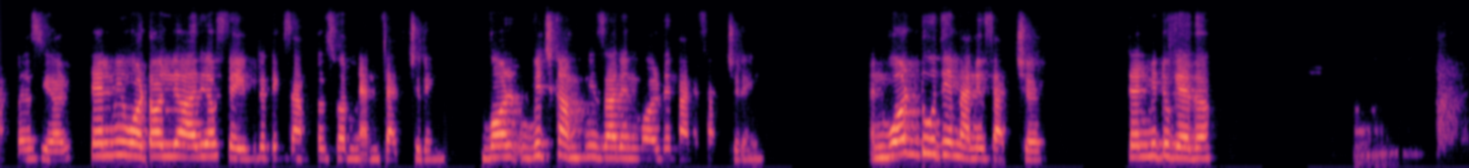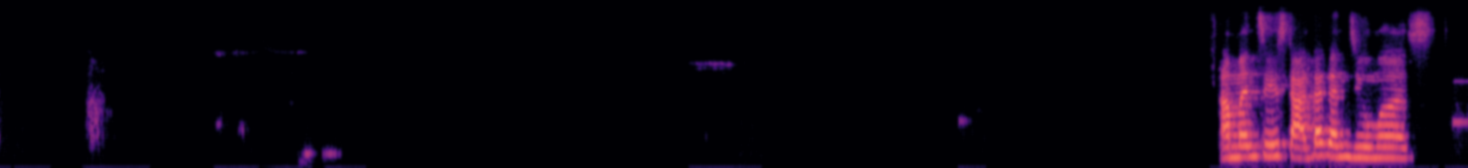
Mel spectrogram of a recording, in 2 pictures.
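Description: A young woman speaks calmly into a close microphone, with pauses.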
